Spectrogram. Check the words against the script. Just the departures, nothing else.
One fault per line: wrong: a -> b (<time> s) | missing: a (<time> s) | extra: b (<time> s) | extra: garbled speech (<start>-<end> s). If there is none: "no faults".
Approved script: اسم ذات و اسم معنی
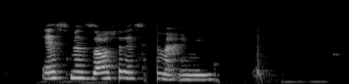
no faults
